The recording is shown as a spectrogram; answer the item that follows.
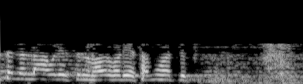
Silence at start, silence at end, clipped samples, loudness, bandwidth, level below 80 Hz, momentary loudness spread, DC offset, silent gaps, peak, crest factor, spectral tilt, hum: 0 s; 0 s; under 0.1%; -16 LUFS; 2.7 kHz; -42 dBFS; 15 LU; under 0.1%; none; 0 dBFS; 16 dB; -15 dB/octave; none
